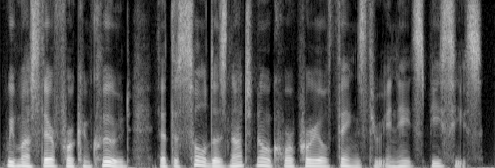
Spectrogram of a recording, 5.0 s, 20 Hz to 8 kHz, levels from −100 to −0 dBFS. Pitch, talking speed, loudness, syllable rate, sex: 130 Hz, 180 wpm, -18 LUFS, 5.6 syllables/s, male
